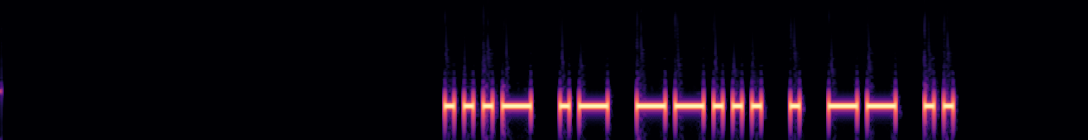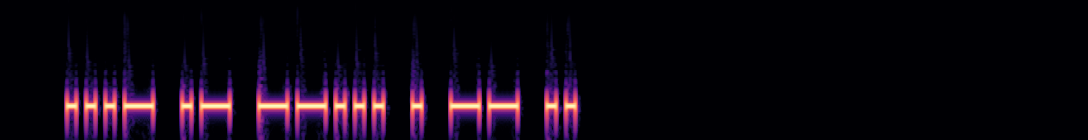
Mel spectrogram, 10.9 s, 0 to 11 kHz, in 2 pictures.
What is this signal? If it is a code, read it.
Morse code, heard as a keyed tone, about 25 wpm, 700 Hz. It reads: VA7EMI VA7EMI
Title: DXCC-100 Call Signs - 6 Characters - Repeated 2x - 25wpm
